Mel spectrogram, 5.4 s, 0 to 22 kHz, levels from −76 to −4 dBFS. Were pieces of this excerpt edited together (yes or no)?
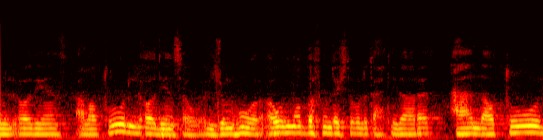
yes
